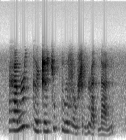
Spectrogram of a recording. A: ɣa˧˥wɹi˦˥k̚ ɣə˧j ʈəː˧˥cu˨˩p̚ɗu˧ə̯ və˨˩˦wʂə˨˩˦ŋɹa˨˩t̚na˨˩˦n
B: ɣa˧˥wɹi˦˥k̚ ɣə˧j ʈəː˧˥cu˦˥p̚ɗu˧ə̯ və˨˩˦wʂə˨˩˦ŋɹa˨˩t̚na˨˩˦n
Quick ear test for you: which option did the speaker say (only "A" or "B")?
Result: B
